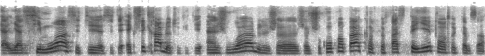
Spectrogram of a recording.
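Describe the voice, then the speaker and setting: Very wide pitch swings at a fairly quick pace, with hardly any pauses. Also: man, fairly high pitch for a man. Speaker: tech commentator. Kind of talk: casual chat.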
